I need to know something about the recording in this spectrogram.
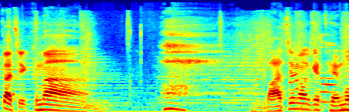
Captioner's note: sigh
